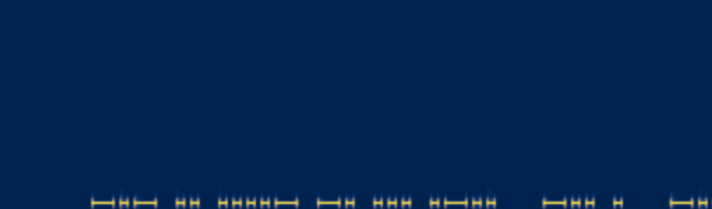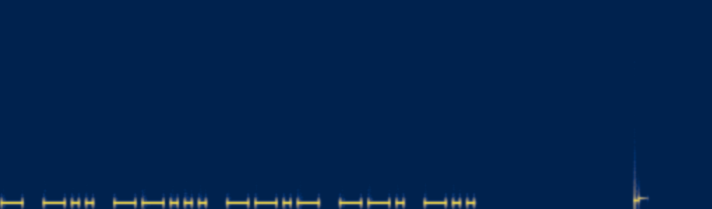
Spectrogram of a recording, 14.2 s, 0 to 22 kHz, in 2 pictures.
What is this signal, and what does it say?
Morse code, heard as a keyed tone, about 17 wpm, 700 Hz. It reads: KI4NSL DE KD7QGD
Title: USA Callsign DE Callsign - 6 Characters - 17wpm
